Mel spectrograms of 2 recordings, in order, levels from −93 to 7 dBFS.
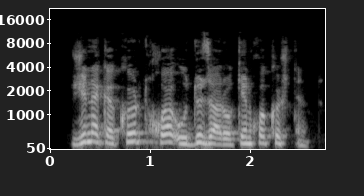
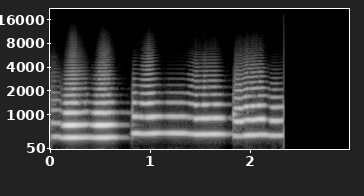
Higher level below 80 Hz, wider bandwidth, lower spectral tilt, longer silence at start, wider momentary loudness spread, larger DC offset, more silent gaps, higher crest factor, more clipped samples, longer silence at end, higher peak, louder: first, -56 dBFS vs -70 dBFS; first, 9.6 kHz vs 7.4 kHz; first, -6.5 dB/octave vs -3 dB/octave; first, 0.2 s vs 0 s; second, 5 LU vs 9 LU; neither; neither; about the same, 14 dB vs 14 dB; neither; second, 0.2 s vs 0.65 s; second, -8 dBFS vs 0 dBFS; second, -22 LUFS vs -14 LUFS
